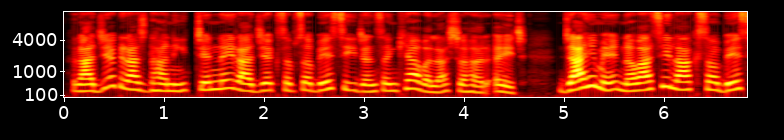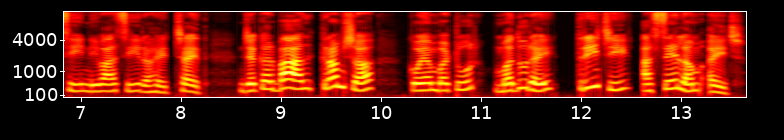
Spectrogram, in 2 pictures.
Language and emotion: Maithili, neutral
